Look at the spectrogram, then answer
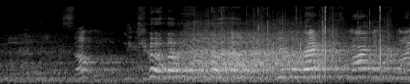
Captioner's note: audience laughing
